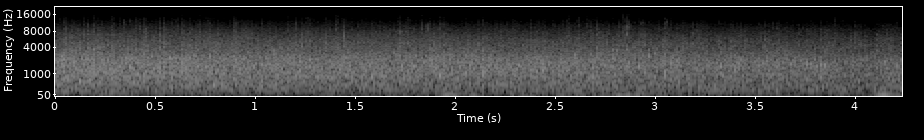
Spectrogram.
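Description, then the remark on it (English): Steady applause from an audience, a dense wash of many hands clapping continuously at an even loudness for a few seconds, with no voices standing out. “Another round of applause and takbir for our audience over here, alhamdulillah.”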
